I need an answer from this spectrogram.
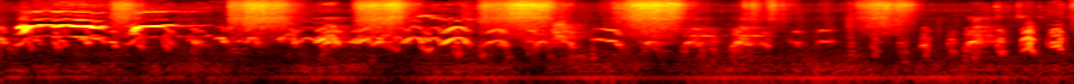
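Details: Several puppies crying together, overlapping squealing yelps that rise and fall in pitch, a continuous chorus punctuated by rustling, scuffling bursts and a low background hum.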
